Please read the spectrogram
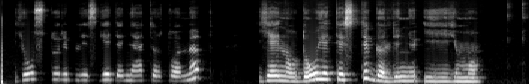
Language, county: Lithuanian, Alytus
